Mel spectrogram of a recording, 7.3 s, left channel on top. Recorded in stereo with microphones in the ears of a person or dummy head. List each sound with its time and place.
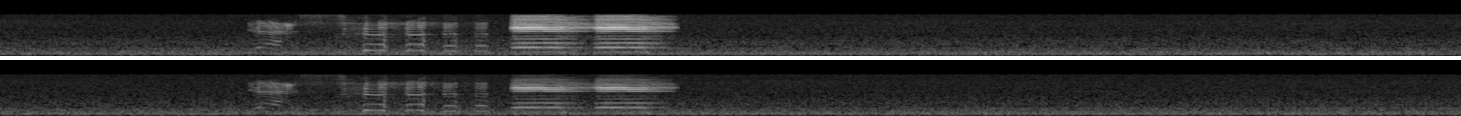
1.2 s laughter: 10° left (ahead or behind)
2.5 s a car horn: 65° left (ahead or behind)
